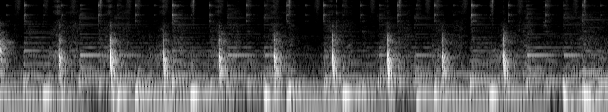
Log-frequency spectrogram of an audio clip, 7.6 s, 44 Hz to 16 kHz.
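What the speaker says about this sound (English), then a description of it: "And slice into about 1 centimeter." A knife slices through firm daikon radish on a board, regular chopping thumps repeating about every half second, close and steady with no talking.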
